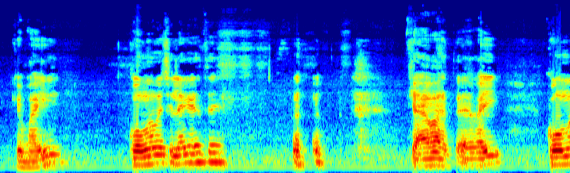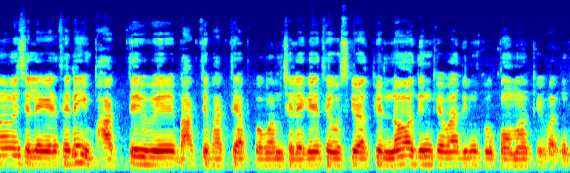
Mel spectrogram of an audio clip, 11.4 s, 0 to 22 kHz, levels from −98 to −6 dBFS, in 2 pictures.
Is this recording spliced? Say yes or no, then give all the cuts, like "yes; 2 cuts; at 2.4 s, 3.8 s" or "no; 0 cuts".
no; 0 cuts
